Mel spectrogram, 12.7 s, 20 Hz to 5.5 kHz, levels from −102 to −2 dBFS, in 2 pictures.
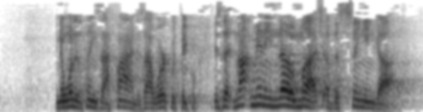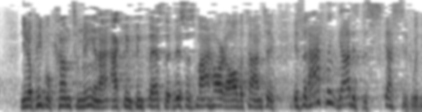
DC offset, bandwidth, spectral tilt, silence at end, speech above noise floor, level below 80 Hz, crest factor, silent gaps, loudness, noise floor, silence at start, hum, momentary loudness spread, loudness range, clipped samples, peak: under 0.1%; 5.4 kHz; -8.5 dB/octave; 0 s; 44 dB; -68 dBFS; 20 dB; none; -24 LUFS; -67 dBFS; 0.85 s; none; 12 LU; 5 LU; under 0.1%; -4 dBFS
